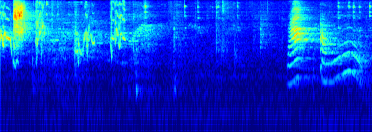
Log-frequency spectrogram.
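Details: Budgies give scattered scratchy chirps and short squeaks, ending with a pair of clear rising-and-falling whistled notes.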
